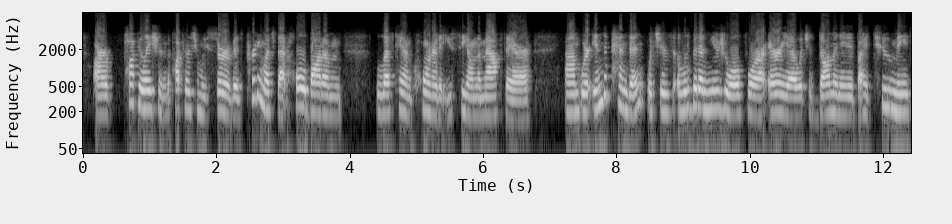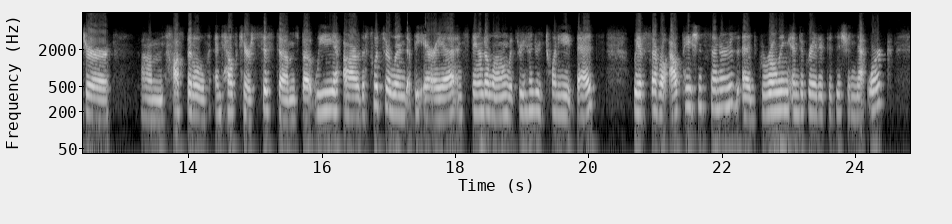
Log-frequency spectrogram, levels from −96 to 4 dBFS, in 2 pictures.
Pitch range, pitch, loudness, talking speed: 175-210 Hz, 190 Hz, -21 LUFS, 165 wpm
